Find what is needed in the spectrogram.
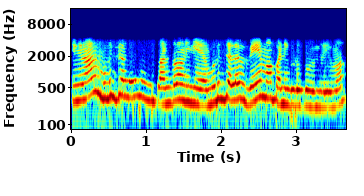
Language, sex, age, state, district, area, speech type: Tamil, female, 18-30, Tamil Nadu, Pudukkottai, rural, conversation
